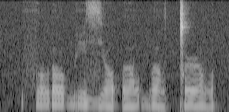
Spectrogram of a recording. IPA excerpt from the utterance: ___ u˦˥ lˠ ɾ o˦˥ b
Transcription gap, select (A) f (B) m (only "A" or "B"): A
